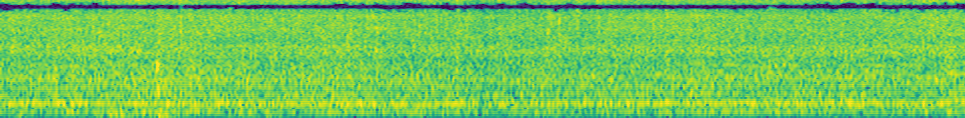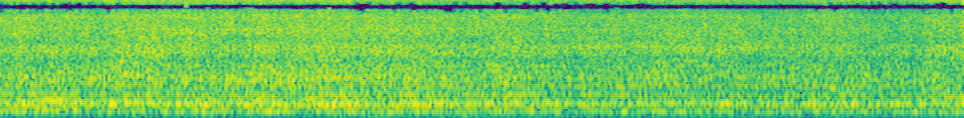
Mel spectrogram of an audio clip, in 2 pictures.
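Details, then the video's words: Pollinating bees produce a dense, continuous hum with layered low tones, waxing slightly as individual bees pass close, and a single tap early on. "Bees are pollinating"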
